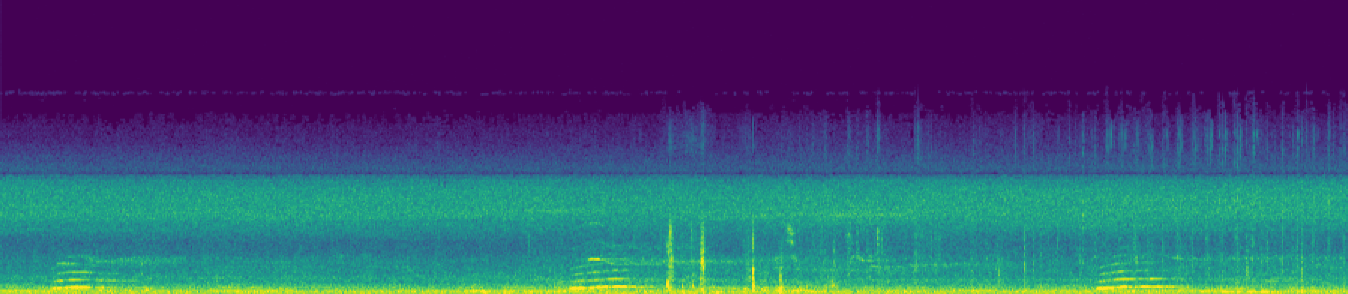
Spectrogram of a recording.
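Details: Cat meowing three times, well spaced, each a short arching tonal call with rich harmonics, rising then falling; soft background hum and a few sharp clicks or taps in between.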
